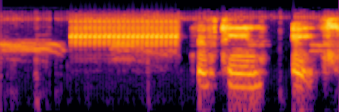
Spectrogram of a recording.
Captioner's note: wheel clicking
